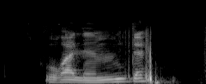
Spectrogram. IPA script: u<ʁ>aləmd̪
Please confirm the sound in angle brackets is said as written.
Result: yes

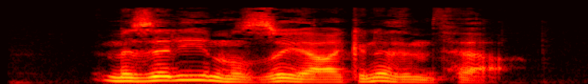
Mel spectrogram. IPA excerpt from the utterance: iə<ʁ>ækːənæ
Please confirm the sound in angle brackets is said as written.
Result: yes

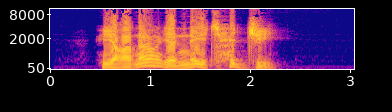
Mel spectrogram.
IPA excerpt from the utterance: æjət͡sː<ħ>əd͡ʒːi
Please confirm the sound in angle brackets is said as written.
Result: yes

